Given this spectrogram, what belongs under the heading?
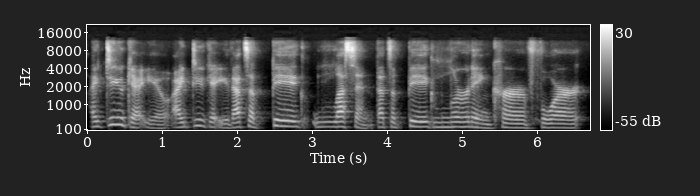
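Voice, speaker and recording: A woman's voice: lowish voice, slow pace. A woman hosting a podcast in a conversational, informal way, thinking aloud as she talks. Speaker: podcast host. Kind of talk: conversational interview.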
